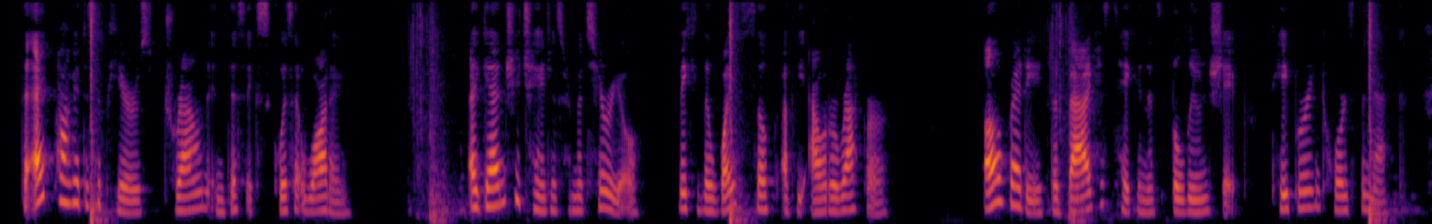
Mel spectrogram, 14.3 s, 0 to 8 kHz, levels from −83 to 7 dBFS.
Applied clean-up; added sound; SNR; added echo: classical method log-MMSE.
